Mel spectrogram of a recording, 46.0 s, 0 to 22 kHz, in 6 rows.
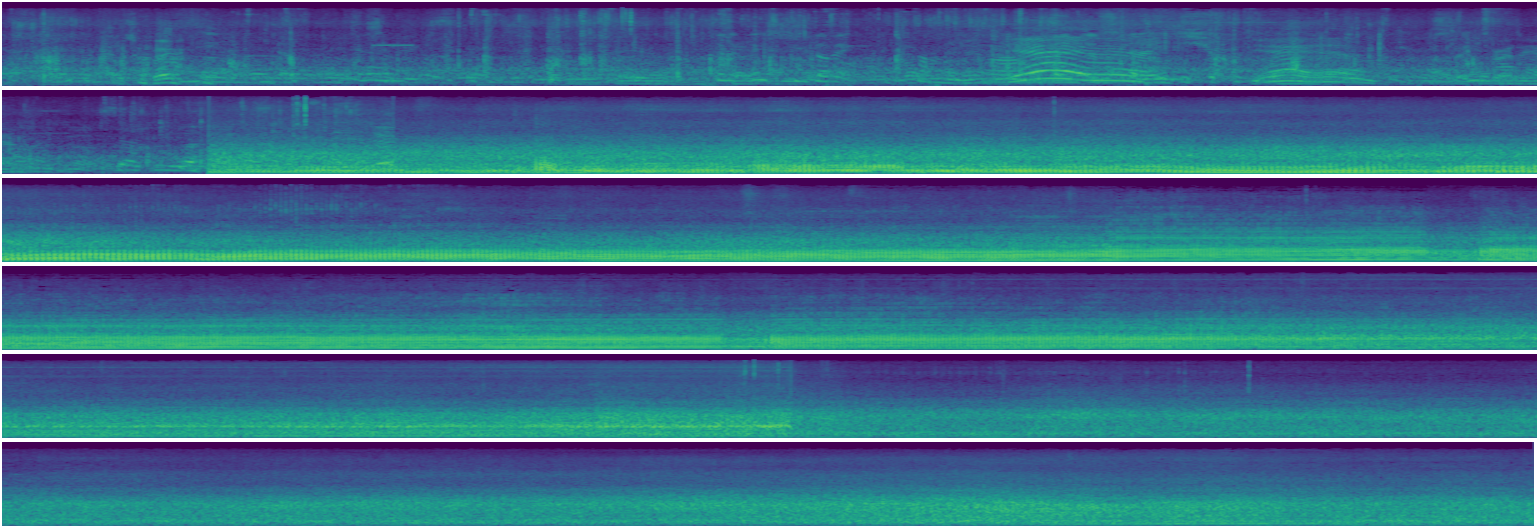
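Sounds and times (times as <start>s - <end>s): engine accelerating hard: 8.7s - 34.7s.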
